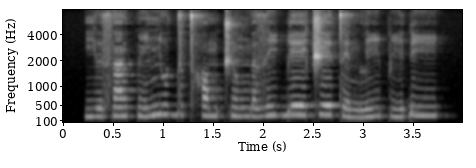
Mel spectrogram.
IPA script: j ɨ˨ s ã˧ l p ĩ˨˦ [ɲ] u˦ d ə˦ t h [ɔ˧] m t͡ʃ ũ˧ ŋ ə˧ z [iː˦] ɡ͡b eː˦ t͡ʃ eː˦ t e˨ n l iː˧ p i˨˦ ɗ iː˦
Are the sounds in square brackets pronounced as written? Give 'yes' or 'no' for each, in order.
yes, yes, yes

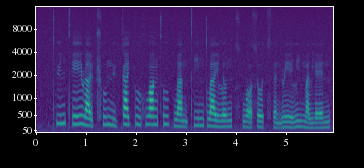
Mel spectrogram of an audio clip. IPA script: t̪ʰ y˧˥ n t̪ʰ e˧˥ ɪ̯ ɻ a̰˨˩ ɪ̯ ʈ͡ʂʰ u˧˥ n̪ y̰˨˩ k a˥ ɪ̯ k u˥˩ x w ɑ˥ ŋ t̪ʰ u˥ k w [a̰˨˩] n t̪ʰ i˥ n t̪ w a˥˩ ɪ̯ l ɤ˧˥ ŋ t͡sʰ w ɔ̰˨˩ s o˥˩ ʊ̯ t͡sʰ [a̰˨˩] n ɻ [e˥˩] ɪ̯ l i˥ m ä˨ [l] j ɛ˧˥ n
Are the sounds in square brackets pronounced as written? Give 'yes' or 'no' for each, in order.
yes, no, yes, yes

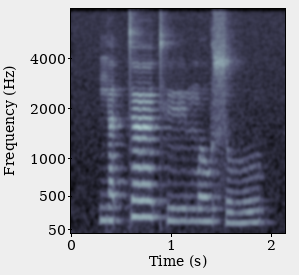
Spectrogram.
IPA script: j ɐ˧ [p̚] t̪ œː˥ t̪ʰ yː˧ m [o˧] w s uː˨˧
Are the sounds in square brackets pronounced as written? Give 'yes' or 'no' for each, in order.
no, yes

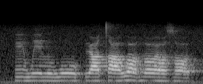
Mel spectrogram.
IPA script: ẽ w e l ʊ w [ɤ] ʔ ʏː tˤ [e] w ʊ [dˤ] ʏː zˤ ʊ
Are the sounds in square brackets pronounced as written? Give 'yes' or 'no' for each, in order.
no, no, no

